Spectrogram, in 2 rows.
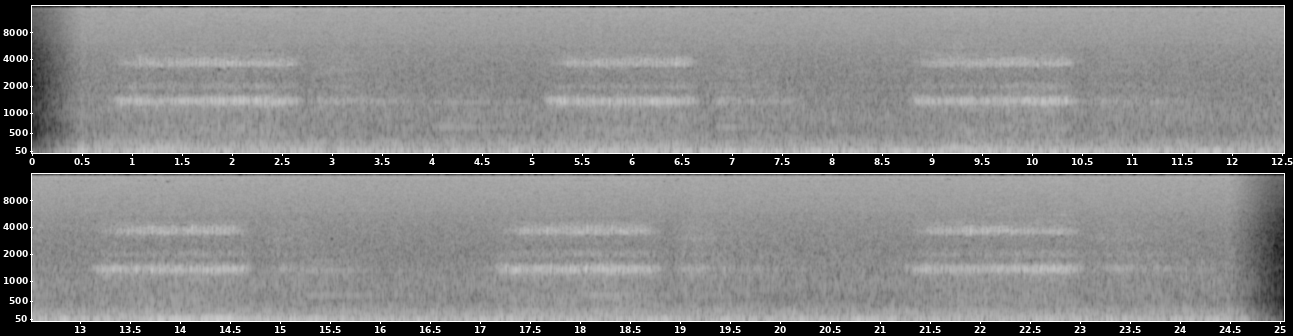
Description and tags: Far away you hear the churchbell of "de Westerkerk" (the geotag) in Amsterdam peal 6:00 am. while I'm asleep close to my Edirol-R09 recording it. The other thing you hear is the urban noise at night and the waterpumps in the pumping station next to my house, that keep the pressure on the waterpipes.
